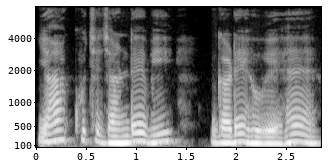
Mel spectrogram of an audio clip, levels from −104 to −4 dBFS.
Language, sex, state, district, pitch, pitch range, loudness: Hindi, male, Jharkhand, Ranchi, 155 Hz, 145-180 Hz, -13 LUFS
